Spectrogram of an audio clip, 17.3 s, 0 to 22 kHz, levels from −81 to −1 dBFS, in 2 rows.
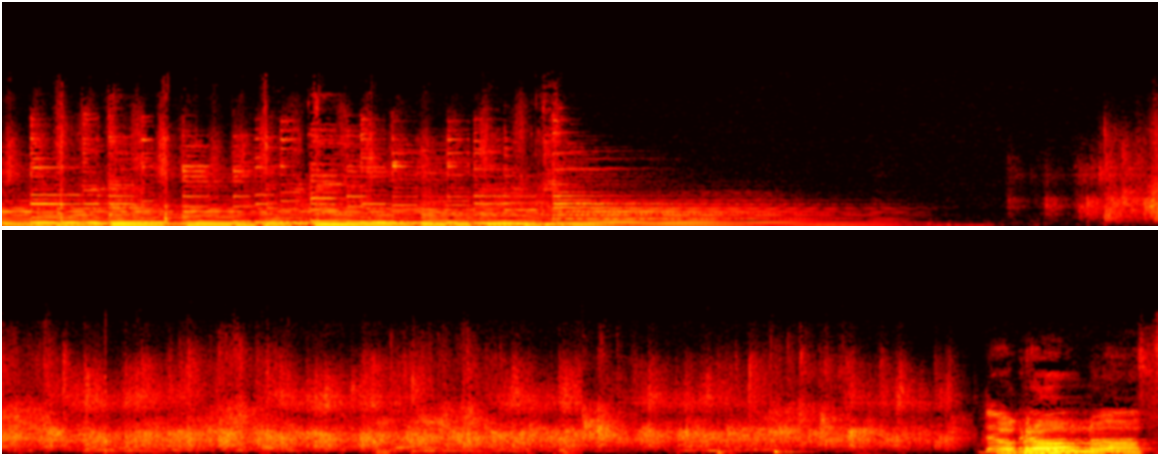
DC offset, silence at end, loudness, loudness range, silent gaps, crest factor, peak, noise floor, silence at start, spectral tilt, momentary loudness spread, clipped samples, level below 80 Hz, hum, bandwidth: under 0.1%; 0 s; -26 LUFS; 11 LU; none; 22 dB; -4 dBFS; -58 dBFS; 0 s; -4 dB/octave; 14 LU; under 0.1%; -66 dBFS; none; 14.5 kHz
